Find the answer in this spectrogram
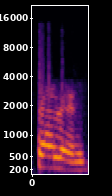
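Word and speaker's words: Kpelle: And you created a label by the name of Moi, which you said means talk in am I pronouncing it right, in Kipele? – It's called Fele. Yeah, Fele.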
